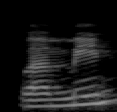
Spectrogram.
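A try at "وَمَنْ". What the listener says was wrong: Maksud jangan dibaca min, bukan huruf jar, setelahnya mudhari kan Om? Majazum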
